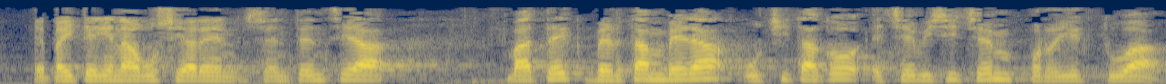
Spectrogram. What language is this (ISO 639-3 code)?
eus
